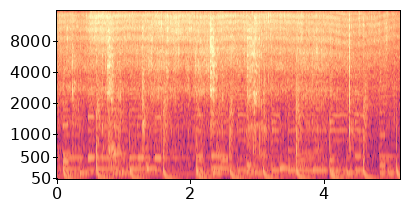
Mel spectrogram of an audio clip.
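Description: Shallots, drumstick pieces and tomato sizzling as they sauté in hot oil in a pan, stirred with a spatula that scrapes the pan now and then. A steady low beat of background music, about two beats a second, runs underneath.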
